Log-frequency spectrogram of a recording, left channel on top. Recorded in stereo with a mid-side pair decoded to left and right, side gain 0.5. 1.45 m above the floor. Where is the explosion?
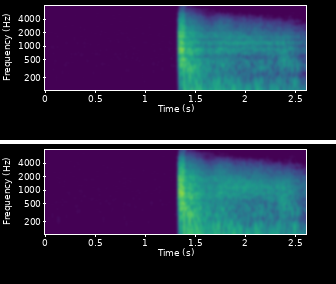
25° right, 1.0 m.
